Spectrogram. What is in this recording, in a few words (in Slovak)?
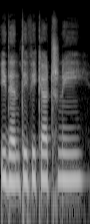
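"identifikačný", Slovak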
